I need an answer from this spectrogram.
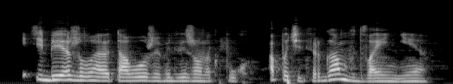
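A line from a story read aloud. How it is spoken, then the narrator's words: Gloomy. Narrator (Russian): уныло сказал Иа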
